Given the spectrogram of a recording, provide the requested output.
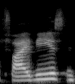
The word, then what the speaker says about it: F5VE: If you're wondering why I'm saying 5VE instead of 5, they explained on their social media that is how their name is intended to be pronounced, but I might slip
